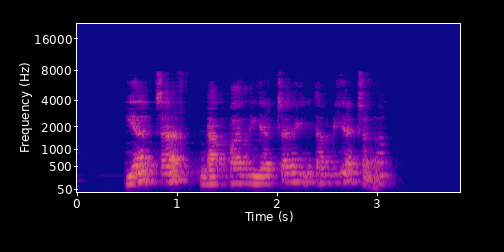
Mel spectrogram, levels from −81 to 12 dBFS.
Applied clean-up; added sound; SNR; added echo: neural mask model DeepFilterNet 3.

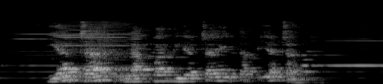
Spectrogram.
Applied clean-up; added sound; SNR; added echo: classical method WPE with log-MMSE.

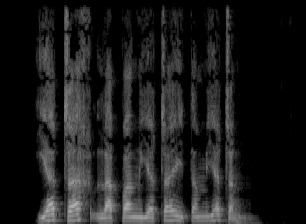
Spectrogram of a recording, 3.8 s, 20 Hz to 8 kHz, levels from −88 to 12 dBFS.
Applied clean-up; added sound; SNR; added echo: none; none; none; none.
